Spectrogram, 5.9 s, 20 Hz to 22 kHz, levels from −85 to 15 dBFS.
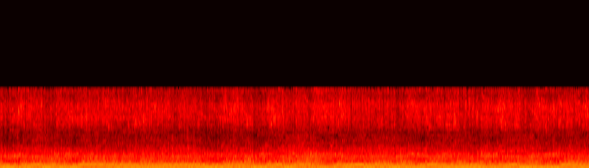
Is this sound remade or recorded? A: recorded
